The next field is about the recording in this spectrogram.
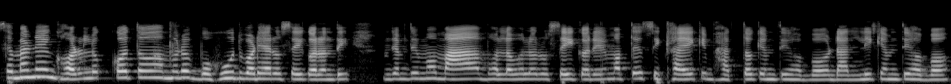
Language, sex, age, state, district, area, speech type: Odia, female, 18-30, Odisha, Puri, urban, spontaneous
